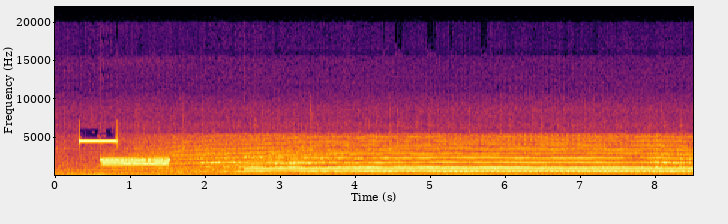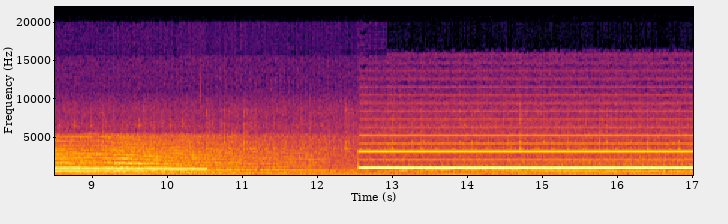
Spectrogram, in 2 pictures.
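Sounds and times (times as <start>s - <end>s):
warning siren winding down: 0.0s - 17.0s
weather radio alarm tone: 0.4s - 1.6s, 12.6s - 17.0s.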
